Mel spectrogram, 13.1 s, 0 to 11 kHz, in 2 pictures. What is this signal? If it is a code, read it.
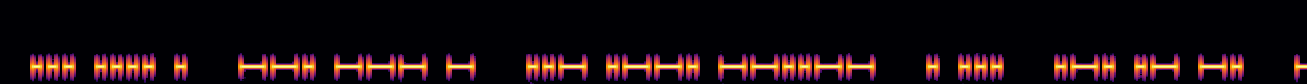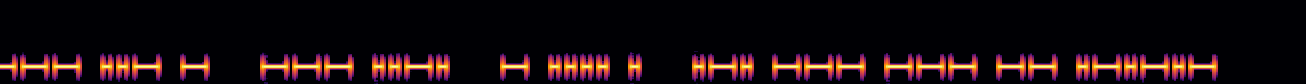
Morse code, heard as a keyed tone, about 30 wpm, 700 Hz. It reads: SHE GOT UP, ES RAN OUT OF THE ROOM.
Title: Sentences from Top 500 Words and Abbreviations 30wpm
